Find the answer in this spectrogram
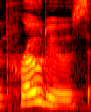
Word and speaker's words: produce: I said produce the produce at Harris Teeter now I'm saying the company will produce or make in this case with this pronunciation it's a verb produce you can also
